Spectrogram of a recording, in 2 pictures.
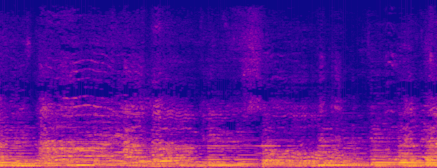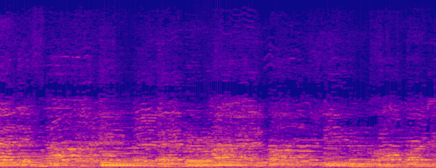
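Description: A man and a woman singing a slow song together, holding long notes.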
